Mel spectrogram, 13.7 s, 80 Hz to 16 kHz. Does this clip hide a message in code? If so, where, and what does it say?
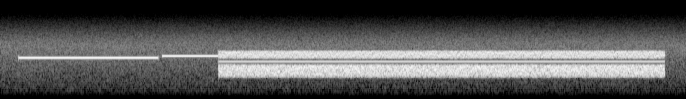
Yes: dial-up modem handshake (low-speed, two carriers) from 0.4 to 13.3 s, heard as two whistles, then hiss.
